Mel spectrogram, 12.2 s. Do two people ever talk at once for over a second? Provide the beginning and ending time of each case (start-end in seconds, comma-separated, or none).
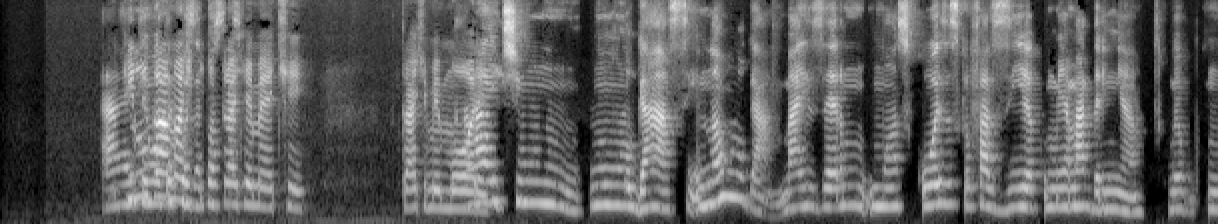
1.1-2.4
